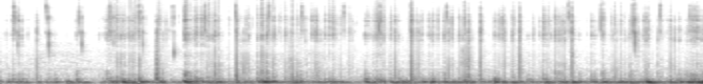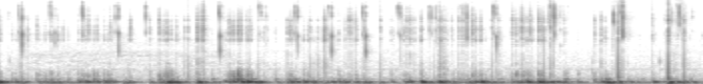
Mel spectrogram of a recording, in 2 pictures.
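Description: Long nails of both hands scratch quickly over a black metal mesh microphone head, producing a dense, continuous rasp of rapid scratchy ticks. A heavy, booming low rumble dominates underneath, with thin, bright clicks flickering above it throughout.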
